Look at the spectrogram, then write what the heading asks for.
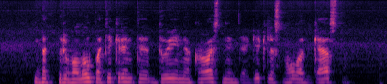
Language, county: Lithuanian, Šiauliai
